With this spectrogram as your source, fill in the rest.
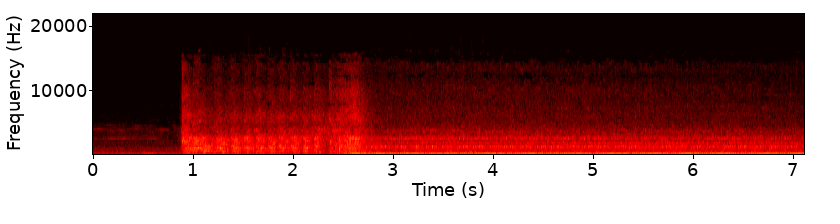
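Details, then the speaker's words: Ford F350 after oil pan replacement: a quick crank that catches at once and settles into a smooth, even idle with no knocks or ticks; normal start and idle. The muffler still needs replacing. "well there we go looks good that's the runner for a little bit make sure everything's all good and stuff keep an eye on it for a little bit but yeah it's all put together running good sounds good"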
